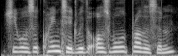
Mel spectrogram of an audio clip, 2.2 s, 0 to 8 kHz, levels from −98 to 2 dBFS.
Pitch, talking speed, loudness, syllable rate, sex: 220 Hz, 160 wpm, -16 LUFS, 5.2 syllables/s, female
